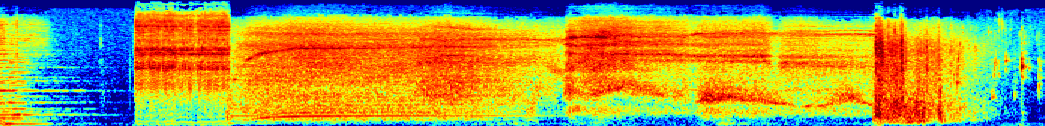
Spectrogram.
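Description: Cartoon soundtrack of electronic sound effects: music fades out, then a sudden noisy burst lasting about a second. A tone glides up and holds steady for about three seconds, then wavering, falling tones follow. Near the end comes a loud, short noisy burst.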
